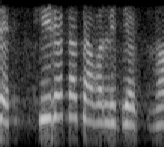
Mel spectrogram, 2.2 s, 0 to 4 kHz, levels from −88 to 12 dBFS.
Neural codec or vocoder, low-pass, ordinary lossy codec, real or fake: none; 3.6 kHz; AAC, 24 kbps; real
